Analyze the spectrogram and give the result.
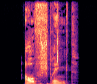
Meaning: inflection of aufspringen: 1. third-person singular dependent present 2. second-person plural dependent present
- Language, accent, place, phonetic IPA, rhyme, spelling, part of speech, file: German, Germany, Berlin, [ˈaʊ̯fˌʃpʁɪŋt], -aʊ̯fʃpʁɪŋt, aufspringt, verb, De-aufspringt.ogg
